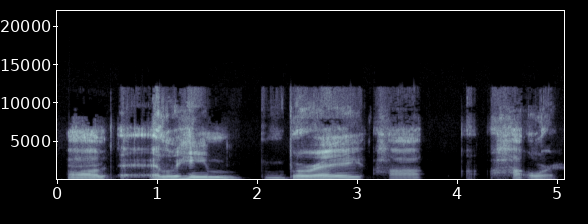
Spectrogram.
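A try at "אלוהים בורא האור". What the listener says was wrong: Yes, that's right. Good job.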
